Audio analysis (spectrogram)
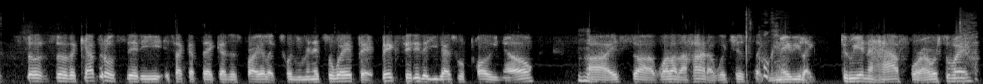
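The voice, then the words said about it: Hoarse, nearly lost voice. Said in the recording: “as you can tell, my voice is kind of gone”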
